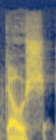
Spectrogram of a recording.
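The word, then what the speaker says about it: Goetsch: He was, for people out there, it's spelled G-O-E-T-S-C-H. I think it's pronounced Ghosh. It's hard to say.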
